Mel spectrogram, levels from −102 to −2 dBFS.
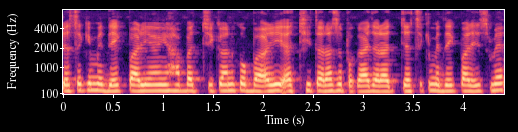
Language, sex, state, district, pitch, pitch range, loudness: Hindi, female, Bihar, Katihar, 205 Hz, 200-215 Hz, -14 LUFS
